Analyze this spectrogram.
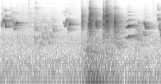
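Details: Budgerigars in a flock give quick high chirps and scratchy warbled notes, then a loud burst of harsh squawks and rapid overlapping chatter in the second half, with wing flutters among them.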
